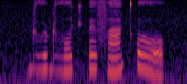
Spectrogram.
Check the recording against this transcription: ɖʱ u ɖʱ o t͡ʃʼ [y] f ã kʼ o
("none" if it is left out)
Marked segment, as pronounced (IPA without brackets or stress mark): ø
